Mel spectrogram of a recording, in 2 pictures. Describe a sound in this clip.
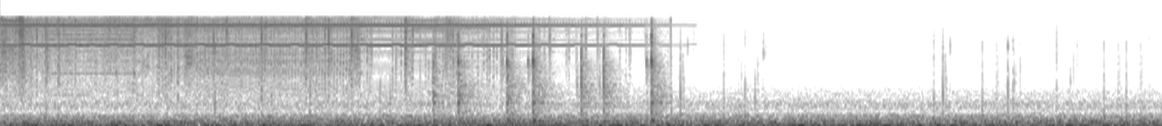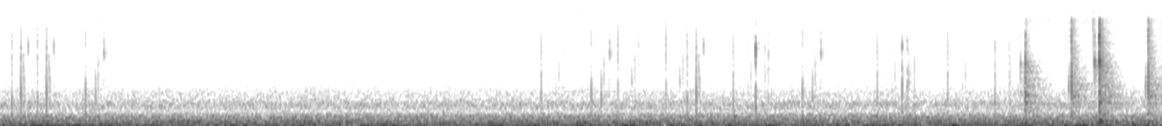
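Light footsteps patter on a metal floor.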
